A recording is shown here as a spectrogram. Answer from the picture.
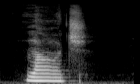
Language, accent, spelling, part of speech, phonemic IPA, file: English, UK, large, adjective / noun / adverb, /lɑːd͡ʒ/, En-uk-large.ogg
- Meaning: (adjective) 1. Of considerable or relatively great size or extent 2. That is large (the manufactured size) 3. Abundant; ample 4. Full in statement; diffuse; profuse 5. Free; unencumbered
